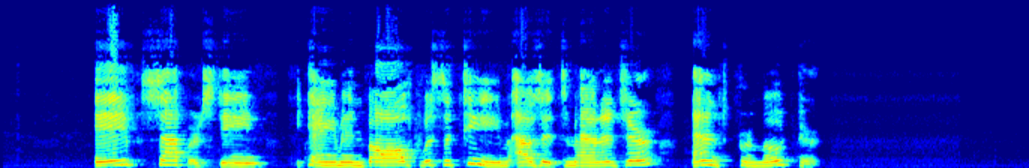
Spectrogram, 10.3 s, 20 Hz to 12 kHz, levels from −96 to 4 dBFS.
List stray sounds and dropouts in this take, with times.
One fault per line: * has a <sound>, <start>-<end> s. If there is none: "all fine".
all fine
